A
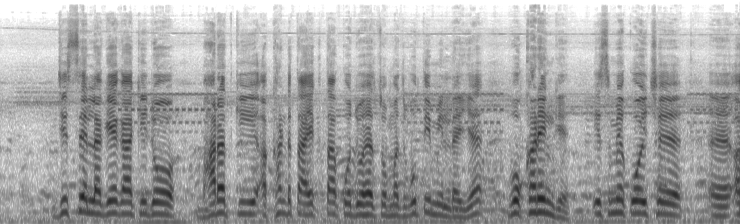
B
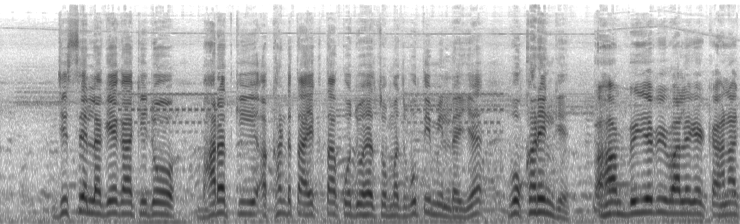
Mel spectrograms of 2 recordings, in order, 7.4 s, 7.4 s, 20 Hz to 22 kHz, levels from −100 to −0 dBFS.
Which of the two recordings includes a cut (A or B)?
B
